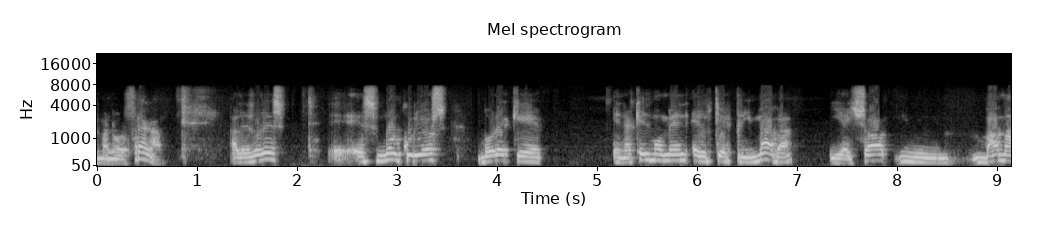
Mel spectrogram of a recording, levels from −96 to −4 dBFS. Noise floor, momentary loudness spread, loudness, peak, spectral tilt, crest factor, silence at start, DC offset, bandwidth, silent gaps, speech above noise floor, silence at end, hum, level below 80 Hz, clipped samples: -66 dBFS; 10 LU; -27 LUFS; -12 dBFS; -5 dB/octave; 14 dB; 0 s; under 0.1%; 8.2 kHz; none; 40 dB; 0 s; none; -62 dBFS; under 0.1%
